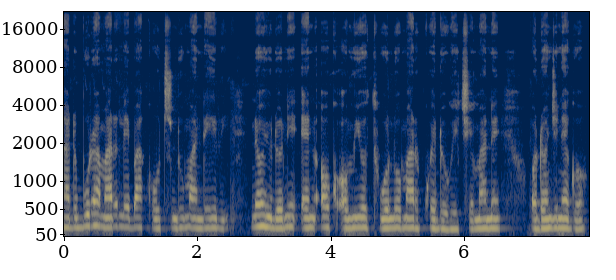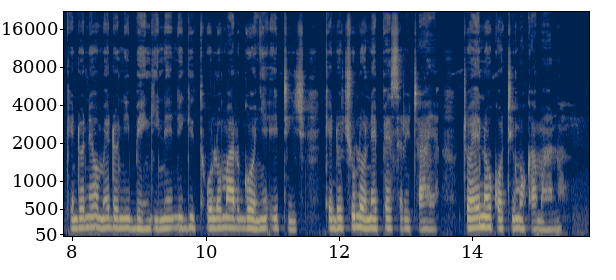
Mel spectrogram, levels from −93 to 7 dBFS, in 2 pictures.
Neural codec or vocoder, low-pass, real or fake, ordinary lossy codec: vocoder, 44.1 kHz, 128 mel bands every 512 samples, BigVGAN v2; none; fake; none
